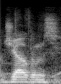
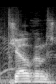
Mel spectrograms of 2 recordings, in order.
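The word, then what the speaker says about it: Jochums: Oh, MJ Comic on Instagram and Twitter, and you can find me on Facebook at Michael Jokums. Jokums, J-O-C-H, is not a stage name, it's just unfortunate.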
